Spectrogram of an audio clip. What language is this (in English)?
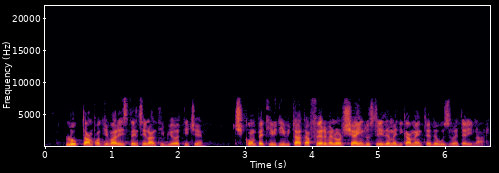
Romanian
